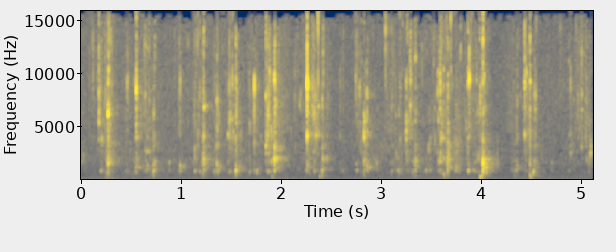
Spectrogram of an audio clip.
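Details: An 8-week-old male Alaskan Malamute puppy hiccups with short, sharp clicks and gulps about every half second; he often got hiccups, owner suspects from eating too fast.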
